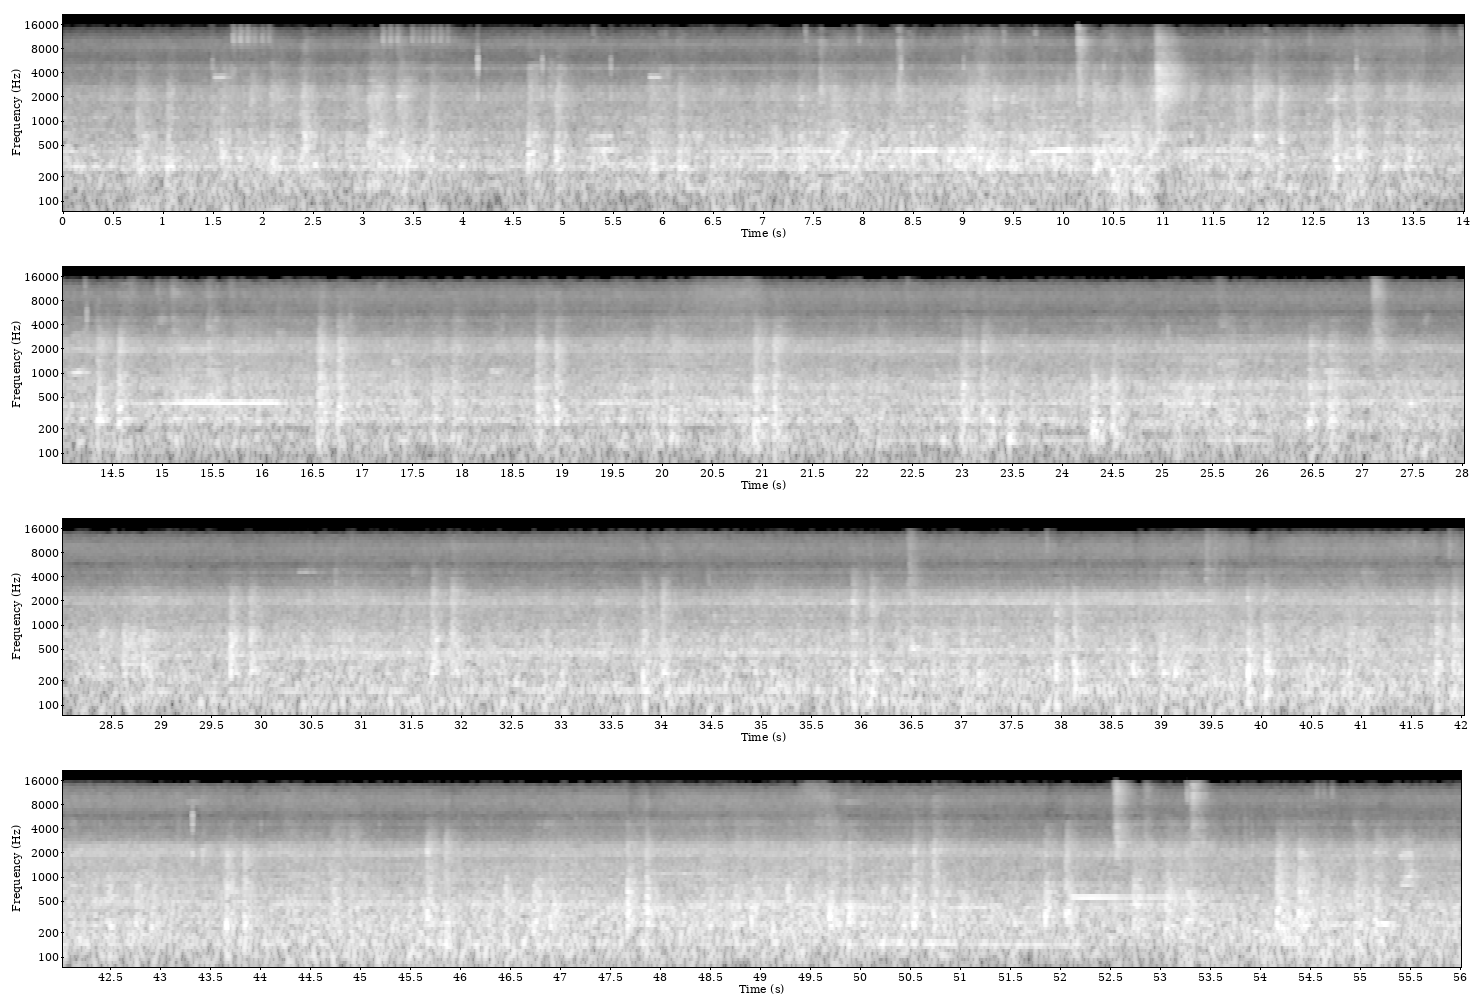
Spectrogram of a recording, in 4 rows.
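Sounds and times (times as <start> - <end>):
train running noise: 0.0 - 56.0
train wheels over rail joints: 0.6 - 56.0
short steady tone: 52.1 - 53.1.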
